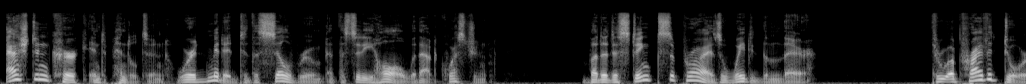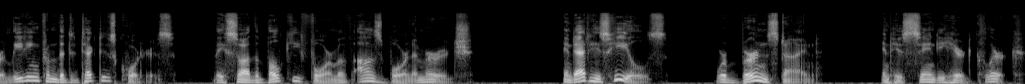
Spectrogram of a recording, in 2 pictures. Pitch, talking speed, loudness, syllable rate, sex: 115 Hz, 150 wpm, -21 LUFS, 5.3 syllables/s, male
